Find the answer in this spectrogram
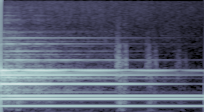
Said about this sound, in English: And we see him moving for the giant hammer, which would strike off the bell in the clock tower. And as the tremendous reverberation bursts in the tower room... Yep, Robin's been successful. He struck the bell with a hammer, this giant...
